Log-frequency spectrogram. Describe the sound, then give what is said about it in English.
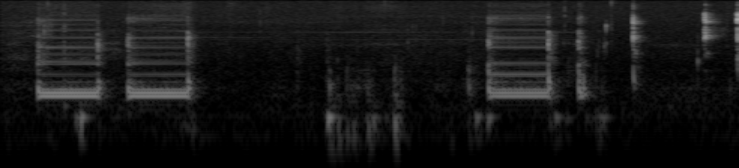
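A phone ringback tone on loudspeaker during a prank call, two long ring bursts, a short gap with faint rustling and low voices, then a third ring, sounding slightly tinny. “Put her on loudspeaker and say something funny. I will, yeah. Hopefully she picks up.”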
